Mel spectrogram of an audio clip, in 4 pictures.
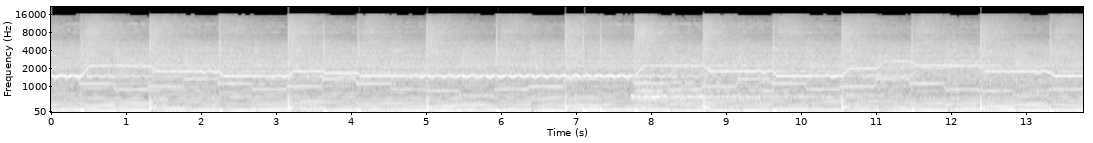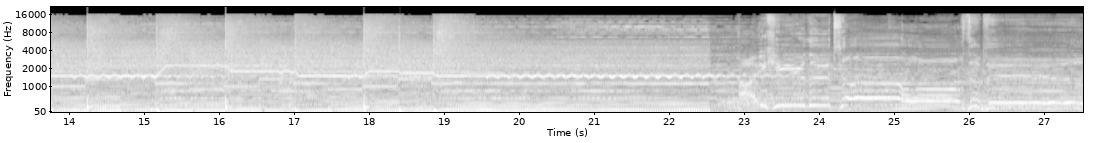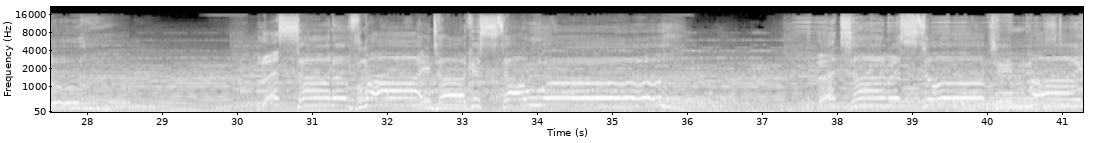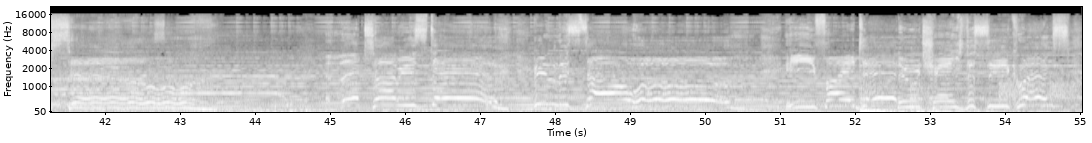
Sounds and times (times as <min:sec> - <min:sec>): Music: 0:00.0 - 0:55.0.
